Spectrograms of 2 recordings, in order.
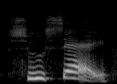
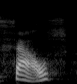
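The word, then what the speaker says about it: Sousé: Another turn for WC who stars as henpecked Edward Susay whose name is always mispronounced as Souse who exploits exploits everyone with his comic adventures as a substitute film director and the most unlikely bankard.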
